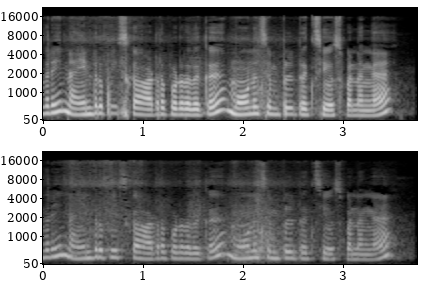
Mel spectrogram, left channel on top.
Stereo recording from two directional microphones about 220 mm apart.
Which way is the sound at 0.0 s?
45° left (ahead or behind).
